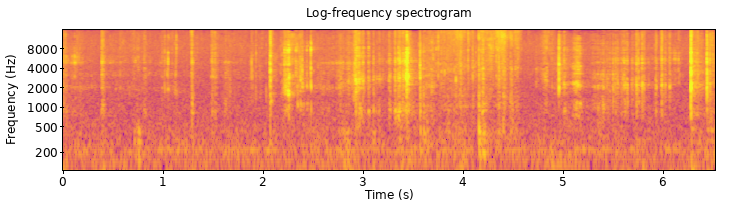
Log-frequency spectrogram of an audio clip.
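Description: A palm-sized solid white bar of soap, held in the hand, is scraped with a utility-knife blade, shaving off powdery flakes. It makes quiet, dry, crisp scratching and crumbly crackles, bright and high, with irregular sharp clicks and short rasping strokes throughout.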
